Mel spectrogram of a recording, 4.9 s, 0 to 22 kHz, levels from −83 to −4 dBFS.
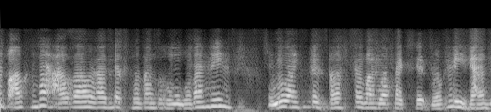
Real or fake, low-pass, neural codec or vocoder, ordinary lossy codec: fake; none; codec, 16 kHz, 0.5 kbps, FreqCodec, smaller model; none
